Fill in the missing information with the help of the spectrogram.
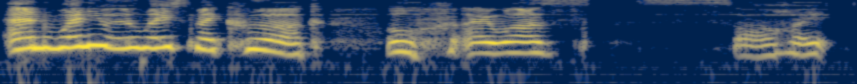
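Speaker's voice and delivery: hoarse sick croak. Acted. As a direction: push it out through a sore throat. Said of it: "Shota croaked".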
